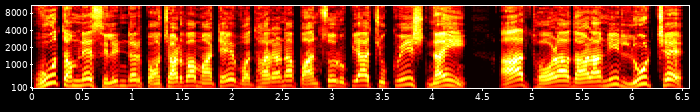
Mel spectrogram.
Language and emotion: Gujarati, angry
